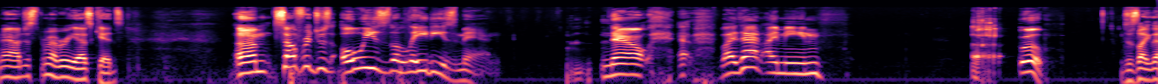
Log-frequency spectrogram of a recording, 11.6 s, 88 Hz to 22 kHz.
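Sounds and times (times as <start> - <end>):
speech: 0.0 - 1.5, 2.3 - 5.0, 5.7 - 8.4, 9.7 - 10.6, 11.2 - 11.5
loud throaty belch from a person: 5.7 - 6.0, 9.7 - 10.2.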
